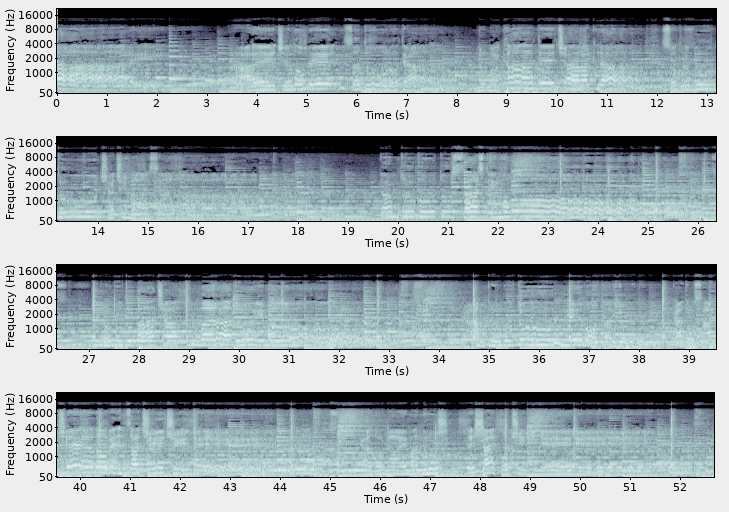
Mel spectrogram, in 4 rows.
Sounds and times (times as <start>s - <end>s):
Music: 0.0s - 52.6s.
